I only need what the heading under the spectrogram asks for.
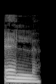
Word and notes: l: francais

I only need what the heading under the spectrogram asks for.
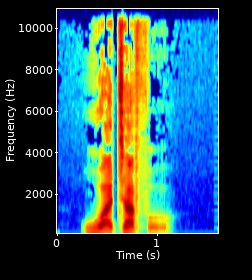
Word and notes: huachafo: espagnol

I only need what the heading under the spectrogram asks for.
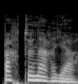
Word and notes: partenariat: francais

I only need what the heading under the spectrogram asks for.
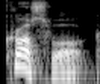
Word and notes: crosswalk: anglais

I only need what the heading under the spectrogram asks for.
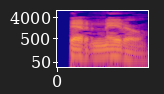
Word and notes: ternero: espagnol

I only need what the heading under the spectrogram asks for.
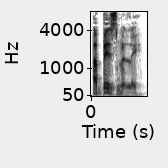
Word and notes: abysmally: anglais

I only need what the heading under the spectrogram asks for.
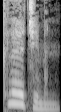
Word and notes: clergyman: anglais

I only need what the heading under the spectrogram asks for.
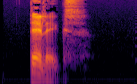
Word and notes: télex: espagnol

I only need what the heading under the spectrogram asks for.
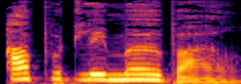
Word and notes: upwardly mobile: anglais

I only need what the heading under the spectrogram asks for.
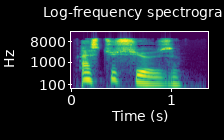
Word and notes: astucieux: francais

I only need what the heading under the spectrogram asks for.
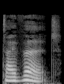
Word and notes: divert: anglais

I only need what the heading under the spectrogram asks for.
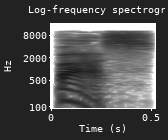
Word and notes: bass: anglais

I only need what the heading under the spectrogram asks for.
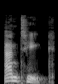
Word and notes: antique: anglais

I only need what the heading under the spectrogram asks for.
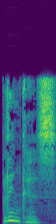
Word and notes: blinkers: anglais

